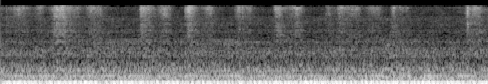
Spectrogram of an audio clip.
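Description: Steady low machine hum: the constant background drone of a commercial kitchen's equipment, with no change in pitch or level.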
